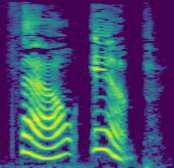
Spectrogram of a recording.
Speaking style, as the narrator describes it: she cried

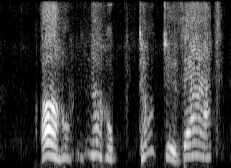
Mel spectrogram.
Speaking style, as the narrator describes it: pleaded Cake

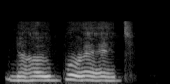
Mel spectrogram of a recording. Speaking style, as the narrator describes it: groaned the Mole dolorously

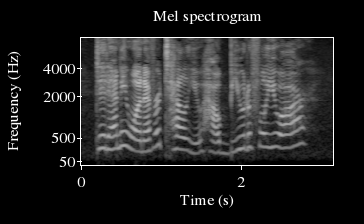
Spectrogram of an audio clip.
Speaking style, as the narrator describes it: she cried

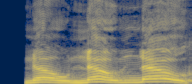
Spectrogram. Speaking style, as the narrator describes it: cried Syme in a kind of frenzy

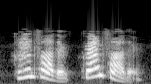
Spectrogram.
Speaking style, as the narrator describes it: she cried, beside herself with excitement

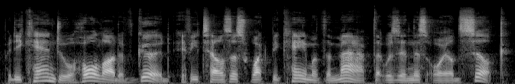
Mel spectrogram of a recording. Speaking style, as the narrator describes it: went on Tom, in a reassuring tone

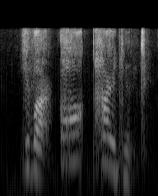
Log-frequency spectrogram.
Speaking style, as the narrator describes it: the King say in a low voice to the company generally

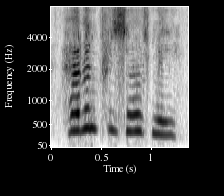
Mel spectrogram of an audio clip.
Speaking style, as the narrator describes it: gasped Stanton

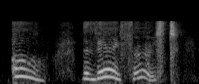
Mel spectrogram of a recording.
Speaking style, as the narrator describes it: exclaimed the eager girl

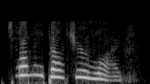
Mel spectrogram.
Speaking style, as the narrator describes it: said the youngish girl a little wistfully

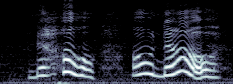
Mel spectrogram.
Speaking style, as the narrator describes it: cried Anne, flushing so guiltily

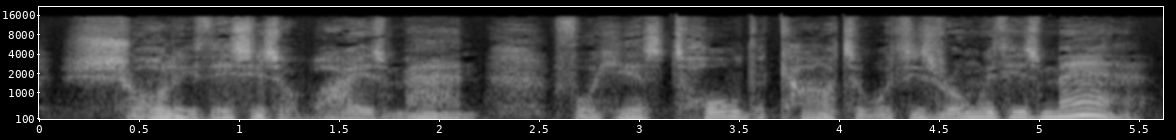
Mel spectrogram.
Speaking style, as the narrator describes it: the people who heard him whispered together and said

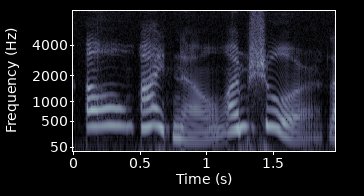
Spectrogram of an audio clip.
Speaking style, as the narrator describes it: laughed Polly

